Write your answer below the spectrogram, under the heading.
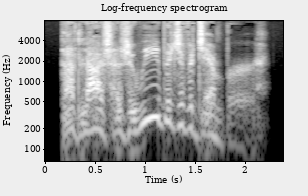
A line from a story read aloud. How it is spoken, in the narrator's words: Angus, the tartan cap-wearing Loch Ness statue who guarded the door to the shop, said in his thick Scottish brogue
